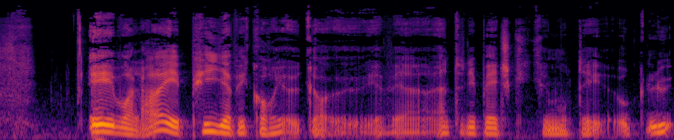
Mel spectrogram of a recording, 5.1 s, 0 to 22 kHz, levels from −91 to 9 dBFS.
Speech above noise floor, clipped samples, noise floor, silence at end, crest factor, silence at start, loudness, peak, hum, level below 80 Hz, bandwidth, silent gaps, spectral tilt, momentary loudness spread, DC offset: 22 dB; under 0.1%; -48 dBFS; 0 s; 18 dB; 0 s; -26 LUFS; -10 dBFS; none; -58 dBFS; 16.5 kHz; none; -6 dB/octave; 17 LU; under 0.1%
